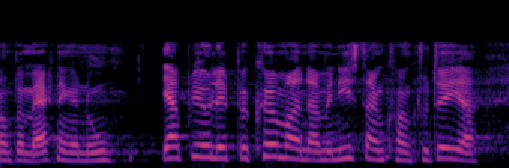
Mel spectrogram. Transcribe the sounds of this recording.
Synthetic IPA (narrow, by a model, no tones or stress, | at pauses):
oːn̩b̥e̝mæɐɡ̥ne̝ŋɐnujɑ̈ɪb̥liɐled̥̚b̥e̝kʰøm̰ʁɐð̞̩ˠnɒminisd̥ɐːnkʰɒ̽ŋkʰlud̥e̝̰ːɐ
